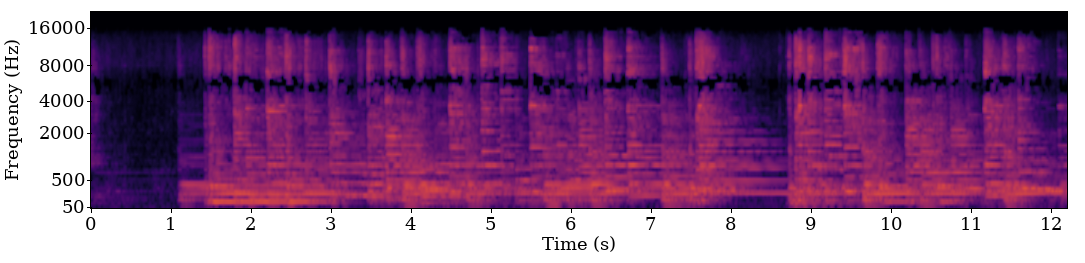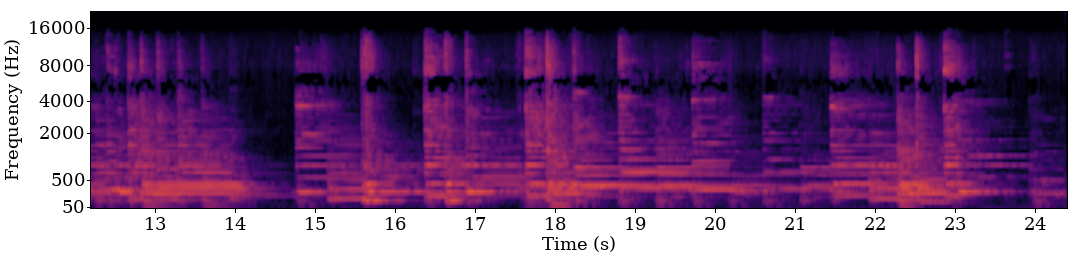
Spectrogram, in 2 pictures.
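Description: Solo acoustic guitar played hard and fast: dense runs of plucked notes and chords with sharp string attacks, starting abruptly about a second in and breaking off briefly in the middle.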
